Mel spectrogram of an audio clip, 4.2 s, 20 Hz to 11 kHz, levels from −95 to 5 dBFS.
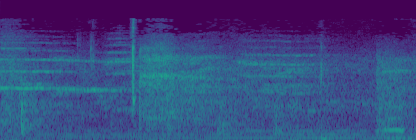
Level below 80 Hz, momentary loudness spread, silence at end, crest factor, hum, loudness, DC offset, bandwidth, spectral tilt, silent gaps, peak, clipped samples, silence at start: -62 dBFS; 11 LU; 0 s; 30 dB; none; -42 LUFS; under 0.1%; 7 kHz; -0.5 dB/octave; none; -14 dBFS; under 0.1%; 0 s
